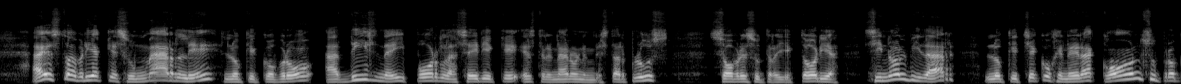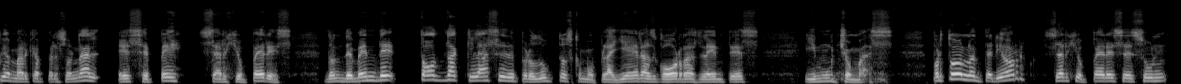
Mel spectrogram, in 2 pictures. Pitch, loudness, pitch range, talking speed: 145 Hz, -24 LUFS, 130-180 Hz, 140 wpm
